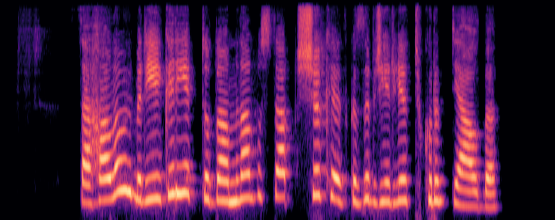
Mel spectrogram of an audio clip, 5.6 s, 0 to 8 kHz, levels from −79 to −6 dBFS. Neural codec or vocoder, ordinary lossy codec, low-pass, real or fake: codec, 16 kHz, 0.5 kbps, X-Codec, HuBERT features, trained on LibriSpeech; none; 7.2 kHz; fake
